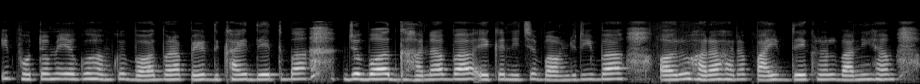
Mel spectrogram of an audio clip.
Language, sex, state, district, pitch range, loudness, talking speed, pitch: Bhojpuri, female, Uttar Pradesh, Gorakhpur, 225-245 Hz, -18 LUFS, 170 wpm, 230 Hz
